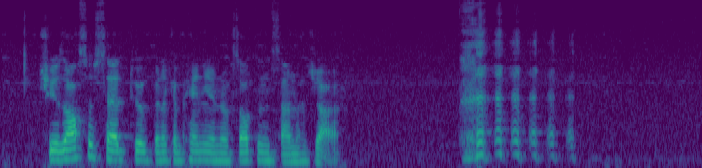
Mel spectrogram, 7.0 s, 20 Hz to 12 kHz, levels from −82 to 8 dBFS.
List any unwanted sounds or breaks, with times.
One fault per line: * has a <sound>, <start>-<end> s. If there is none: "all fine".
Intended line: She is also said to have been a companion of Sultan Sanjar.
* has a laugh, 4.6-5.8 s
